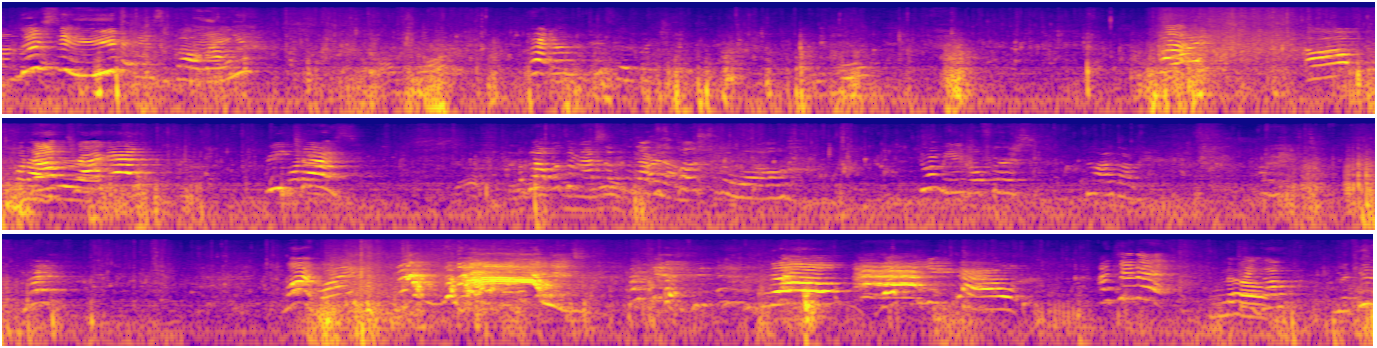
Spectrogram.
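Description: Children shouting and squealing in a swimming pool, with water splashing. There is a burst of splashing about nine seconds in, and the loudest stretch of shrieks and splashing comes around twenty-three seconds in.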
